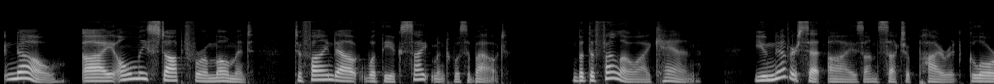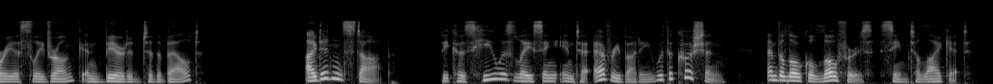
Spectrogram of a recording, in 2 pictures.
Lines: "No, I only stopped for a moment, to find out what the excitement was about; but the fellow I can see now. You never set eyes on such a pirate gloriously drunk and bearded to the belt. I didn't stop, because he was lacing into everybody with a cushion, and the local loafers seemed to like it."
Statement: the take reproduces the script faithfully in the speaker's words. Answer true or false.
false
